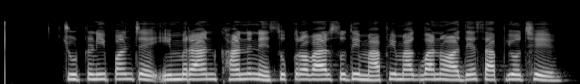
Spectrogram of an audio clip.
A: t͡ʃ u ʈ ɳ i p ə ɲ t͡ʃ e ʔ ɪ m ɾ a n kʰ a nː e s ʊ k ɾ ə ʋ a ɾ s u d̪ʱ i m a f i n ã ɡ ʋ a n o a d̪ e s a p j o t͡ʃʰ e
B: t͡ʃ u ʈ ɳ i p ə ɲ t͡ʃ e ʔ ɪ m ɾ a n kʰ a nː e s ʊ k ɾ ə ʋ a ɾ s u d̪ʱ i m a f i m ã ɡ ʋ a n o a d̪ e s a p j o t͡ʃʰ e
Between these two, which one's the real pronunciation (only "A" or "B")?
B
